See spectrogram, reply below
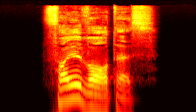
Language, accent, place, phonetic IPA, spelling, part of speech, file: German, Germany, Berlin, [ˈfɔlvɔʁtəs], Vollwortes, noun, De-Vollwortes.ogg
- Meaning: genitive singular of Vollwort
